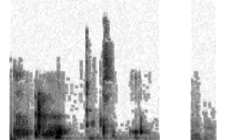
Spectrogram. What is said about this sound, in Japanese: ガウガウガウガウ夜の。すいません。犬が。失礼しました。めっちゃ舐められてる。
